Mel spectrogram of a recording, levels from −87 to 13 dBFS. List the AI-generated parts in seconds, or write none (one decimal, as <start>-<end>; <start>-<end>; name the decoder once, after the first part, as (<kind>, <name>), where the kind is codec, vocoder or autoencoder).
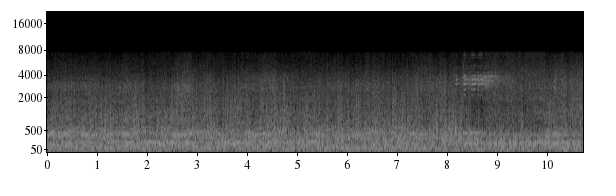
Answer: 0.7-1.5 (vocoder, BigVGAN v2); 2.2-3.4; 9.8-10.7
